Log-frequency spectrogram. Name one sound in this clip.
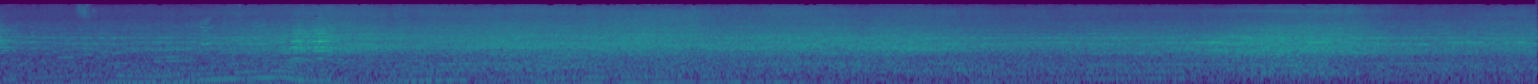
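Cars drive past nearby.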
